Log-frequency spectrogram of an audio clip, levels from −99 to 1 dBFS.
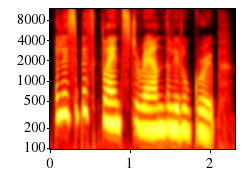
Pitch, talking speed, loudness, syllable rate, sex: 230 Hz, 155 wpm, -18 LUFS, 5.8 syllables/s, female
